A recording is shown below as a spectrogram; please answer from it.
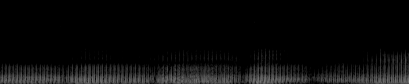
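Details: Kitten giving a therapeutic purr, a deep continuous rumble rising and falling with each breath in roughly one-second phases, heard close up and otherwise quiet.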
